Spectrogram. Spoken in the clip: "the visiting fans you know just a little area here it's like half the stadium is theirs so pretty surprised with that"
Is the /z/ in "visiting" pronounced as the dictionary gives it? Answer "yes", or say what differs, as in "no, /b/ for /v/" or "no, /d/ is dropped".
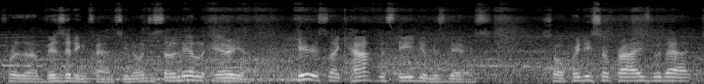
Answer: yes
